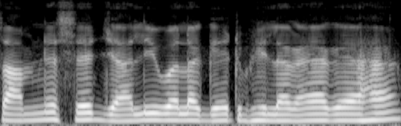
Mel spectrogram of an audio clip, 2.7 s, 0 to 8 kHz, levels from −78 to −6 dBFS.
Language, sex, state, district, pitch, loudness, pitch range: Hindi, male, Jharkhand, Palamu, 150 Hz, -14 LUFS, 145-160 Hz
